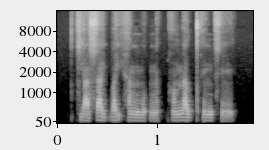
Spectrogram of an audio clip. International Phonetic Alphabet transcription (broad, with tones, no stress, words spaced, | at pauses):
t͡sja˧sa˥˧j ba˦jha˧ŋmo˨ʔ ŋã˨t̚hɔ̃˦n̪a˦w pʰẽ˧ŋ sẽ˨˩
